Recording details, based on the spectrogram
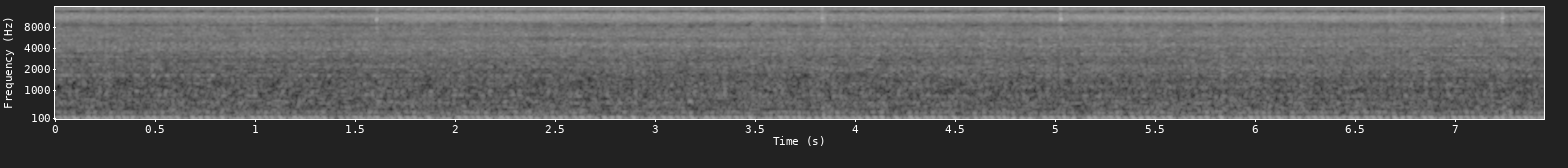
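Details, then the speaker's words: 2010 Audi A5 Quattro coupe, 6-speed manual, original 2.0T CAE engine swapped for a 2015 CPM engine, 144,045 miles, first start after reassembly, before thermostat opens: deep idle with an irregular exhaust stumble, about three pulses a second, misfire at idle; no leaks found. "I marked the oil filter with the date and the mileage to nothing but wicks oil filter you can hear the engine definitely running with a misfire"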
